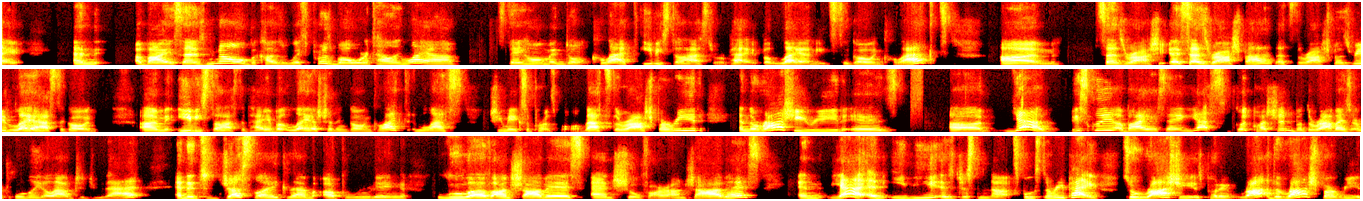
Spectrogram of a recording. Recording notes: This audio was originally captured from Zoom. As part of Drisha's Fall Zman.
